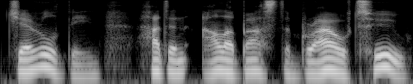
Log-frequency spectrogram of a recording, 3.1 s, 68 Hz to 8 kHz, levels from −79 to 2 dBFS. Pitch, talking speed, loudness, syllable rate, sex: 125 Hz, 115 wpm, -18 LUFS, 4.7 syllables/s, male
